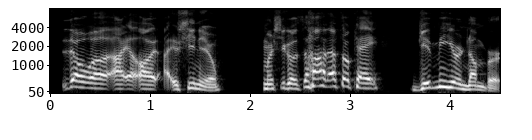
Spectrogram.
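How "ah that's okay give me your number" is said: play-acted stern, firm, pitched-up, insistent tone. Retelling what a date said the second time: imitating a stern voice. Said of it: "with a little bit more stern of a voice".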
